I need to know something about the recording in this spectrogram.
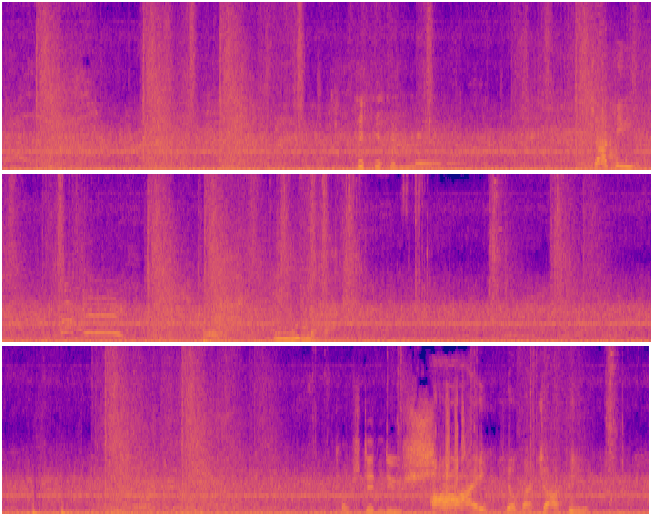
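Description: A rifle fires repeated sharp shots.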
